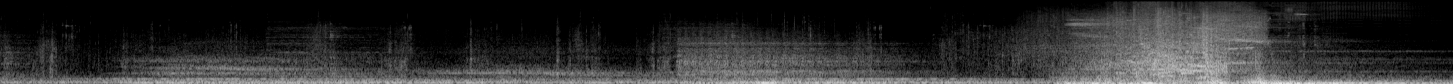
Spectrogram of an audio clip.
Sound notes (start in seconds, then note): 1.2 heavy breathing; 7.1 metal creaking and groaning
